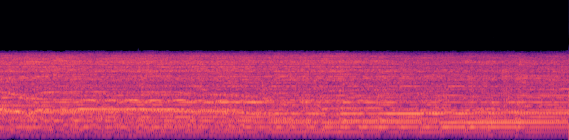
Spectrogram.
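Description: Live rock band playing loud, with guitars holding a sustained chord that rings steadily.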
